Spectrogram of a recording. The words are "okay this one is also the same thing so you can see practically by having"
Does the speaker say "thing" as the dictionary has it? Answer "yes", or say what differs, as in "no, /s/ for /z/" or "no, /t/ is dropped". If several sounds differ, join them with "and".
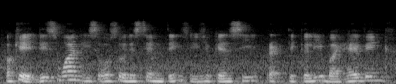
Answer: no, /t/ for /θ/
